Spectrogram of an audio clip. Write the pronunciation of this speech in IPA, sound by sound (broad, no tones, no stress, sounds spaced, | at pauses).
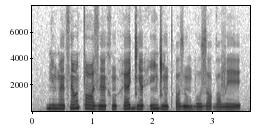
ɡ ĩ b æ̃ s æ̃ tˤ æ z æ̃ x õ h æ d͡ʑ æ̃ h ĩ d͡ʑ õ tʼ ɒ z õ b o z ɒ ɡ ɒ v e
